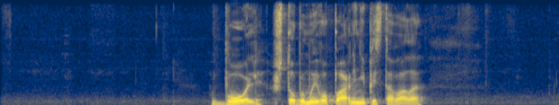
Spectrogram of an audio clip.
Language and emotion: Russian, angry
